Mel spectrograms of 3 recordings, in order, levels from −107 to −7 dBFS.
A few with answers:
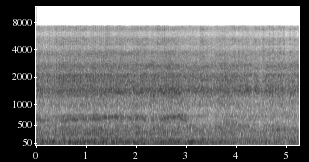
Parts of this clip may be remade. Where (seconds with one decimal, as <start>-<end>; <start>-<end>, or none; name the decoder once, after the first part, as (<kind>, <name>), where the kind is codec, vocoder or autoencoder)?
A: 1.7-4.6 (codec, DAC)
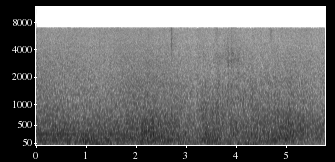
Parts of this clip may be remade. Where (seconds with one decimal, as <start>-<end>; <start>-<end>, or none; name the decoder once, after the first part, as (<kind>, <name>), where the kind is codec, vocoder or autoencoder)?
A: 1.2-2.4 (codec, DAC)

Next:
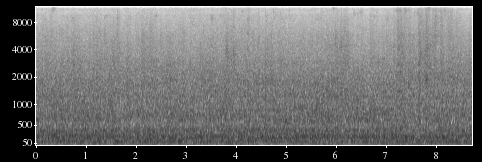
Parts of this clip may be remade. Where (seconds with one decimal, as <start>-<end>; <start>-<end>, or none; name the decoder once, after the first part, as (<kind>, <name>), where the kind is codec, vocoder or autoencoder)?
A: 2.6-3.3 (codec, DAC)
